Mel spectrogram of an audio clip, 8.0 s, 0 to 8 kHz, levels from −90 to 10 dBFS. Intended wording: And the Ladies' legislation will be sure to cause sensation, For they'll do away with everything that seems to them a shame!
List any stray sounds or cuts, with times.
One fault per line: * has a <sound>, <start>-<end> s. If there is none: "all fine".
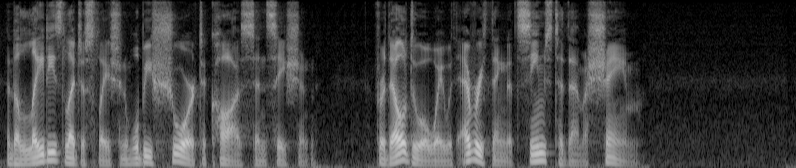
all fine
